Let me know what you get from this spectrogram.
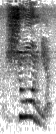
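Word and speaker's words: शून्य: And what you pronounce it is shunya. Okay, sh ko badi u ki matra shu, na ko ya ki matra nya, shunya.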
